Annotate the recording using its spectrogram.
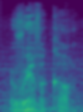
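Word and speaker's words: Revachol: forever call he pronounces rivercon with a hard k unlike other people serious question time this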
